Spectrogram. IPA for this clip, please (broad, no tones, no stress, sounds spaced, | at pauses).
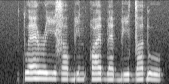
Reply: tʷ ɛ ɹ i z ʌ b i n qʷ ɛ b ɛ b i d ʌ ɗ u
